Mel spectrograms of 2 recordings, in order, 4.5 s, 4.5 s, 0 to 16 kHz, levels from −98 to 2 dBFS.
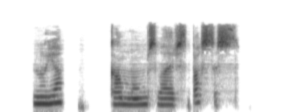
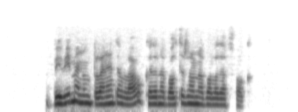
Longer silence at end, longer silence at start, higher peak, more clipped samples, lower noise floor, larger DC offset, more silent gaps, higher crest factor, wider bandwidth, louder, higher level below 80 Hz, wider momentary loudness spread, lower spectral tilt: about the same, 0.95 s vs 0.85 s; second, 0.5 s vs 0.7 s; first, -6 dBFS vs -10 dBFS; neither; about the same, under -90 dBFS vs under -90 dBFS; neither; first, 0.96-1.16 s, 1.32-1.64 s vs none; about the same, 22 dB vs 18 dB; first, 8.2 kHz vs 5.2 kHz; about the same, -24 LUFS vs -26 LUFS; about the same, -72 dBFS vs -70 dBFS; about the same, 10 LU vs 9 LU; second, -2.5 dB/octave vs -10.5 dB/octave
